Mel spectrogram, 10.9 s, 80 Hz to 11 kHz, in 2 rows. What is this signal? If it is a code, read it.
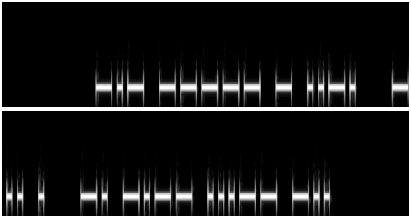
Morse code, heard as a keyed tone, about 17 wpm, 700 Hz. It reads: K0TF DE NY3D
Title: USA Callsign DE Callsign - 4 Characters - 17wpm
